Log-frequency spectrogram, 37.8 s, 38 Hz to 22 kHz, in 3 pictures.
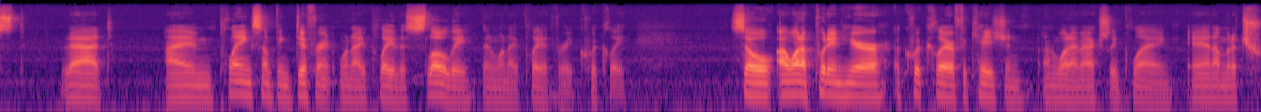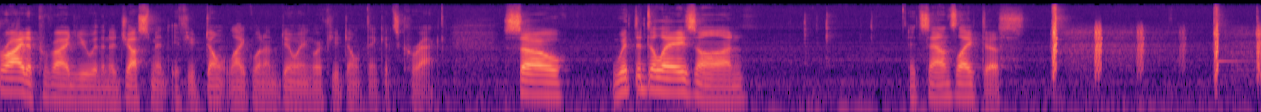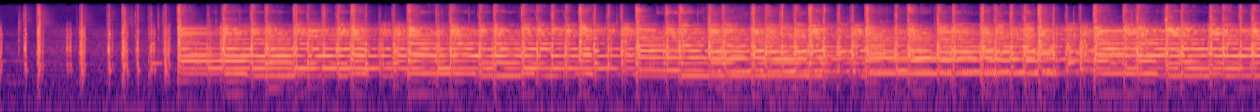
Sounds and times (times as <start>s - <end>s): Speech: 0.0s - 6.3s, 7.3s - 17.0s, 17.7s - 20.2s, 21.7s - 22.9s.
